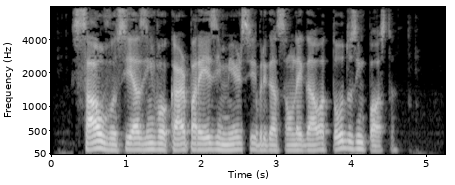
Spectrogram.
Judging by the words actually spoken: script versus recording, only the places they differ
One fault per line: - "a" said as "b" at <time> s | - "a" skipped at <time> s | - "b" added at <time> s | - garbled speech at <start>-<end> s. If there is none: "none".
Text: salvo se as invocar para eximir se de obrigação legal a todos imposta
- "de" skipped at 2.8 s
